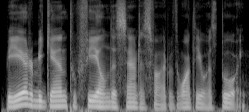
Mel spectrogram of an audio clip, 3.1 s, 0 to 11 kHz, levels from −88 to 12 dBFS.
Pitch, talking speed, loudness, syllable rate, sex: 100 Hz, 195 wpm, -19 LUFS, 5.1 syllables/s, male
